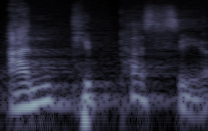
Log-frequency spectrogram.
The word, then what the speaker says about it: 안티파스: 다른 책들을 이렇게 참조해 보면 이 안디바라는 이름을 헬라어 그대로 이렇게 그 발음하면요, 안티파스예요. 안티파스.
